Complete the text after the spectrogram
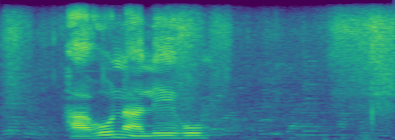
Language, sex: Southern Sotho, male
